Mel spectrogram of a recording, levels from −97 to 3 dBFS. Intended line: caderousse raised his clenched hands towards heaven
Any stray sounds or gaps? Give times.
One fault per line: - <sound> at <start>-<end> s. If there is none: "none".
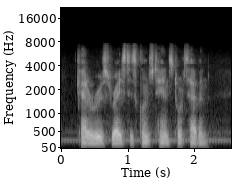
none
